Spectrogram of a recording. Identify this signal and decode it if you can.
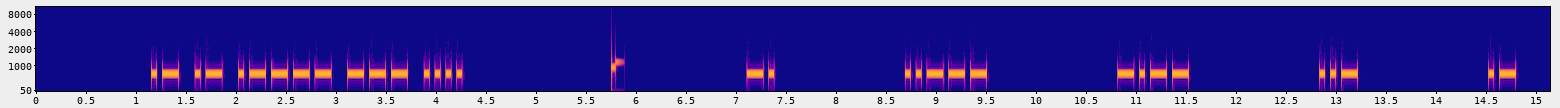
Morse code, heard as a keyed tone, about 22 wpm, spaced as for 9 wpm, 700 Hz. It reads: AA1OH N2YUA
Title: USA Call Signs - 5 Characters - 8x Character Spacing - 22wpm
